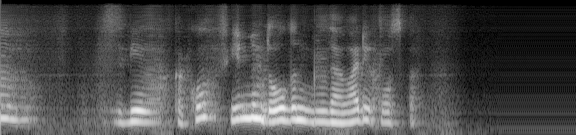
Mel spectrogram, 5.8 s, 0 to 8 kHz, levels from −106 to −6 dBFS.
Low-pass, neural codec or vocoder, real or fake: 7.2 kHz; codec, 16 kHz, about 1 kbps, DyCAST, with the encoder's durations; fake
